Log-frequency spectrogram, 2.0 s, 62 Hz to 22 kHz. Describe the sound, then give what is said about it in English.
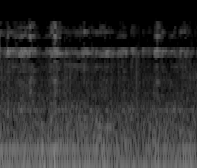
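Small jester's bells jingle steadily, a bright, high shimmering ring with soft shaken pulses every fraction of a second, fairly quiet and alone with no voices. “Bells, jester's bells. For 40 years I've lived with the sound of those bells.”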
